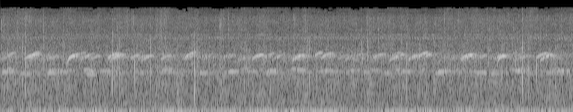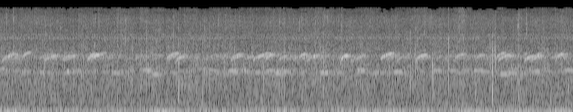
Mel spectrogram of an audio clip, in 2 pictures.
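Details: Coqui frogs calling in a tropical rain shower on the Big Island of Hawaii: many overlapping two-note chirps, a low tone then a higher rising whistle, repeating steadily throughout, with pattering raindrops and a soft hiss of rain beneath.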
